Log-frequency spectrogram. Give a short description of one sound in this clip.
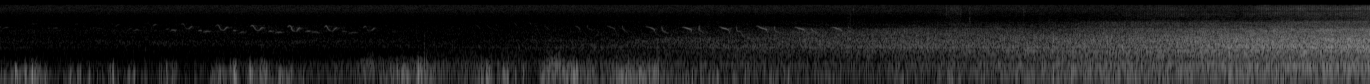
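Wind buffets and rumbles loudly outdoors.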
